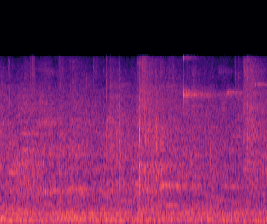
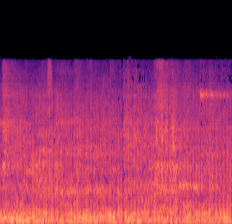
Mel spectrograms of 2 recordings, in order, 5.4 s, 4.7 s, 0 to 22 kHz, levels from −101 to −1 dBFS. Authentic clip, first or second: first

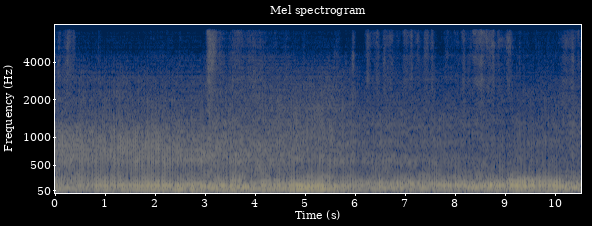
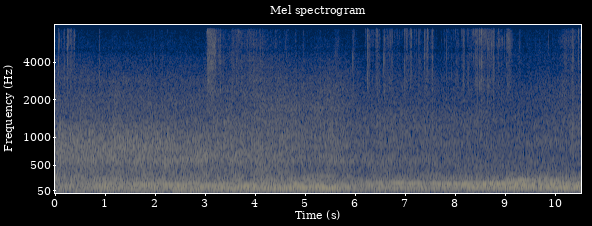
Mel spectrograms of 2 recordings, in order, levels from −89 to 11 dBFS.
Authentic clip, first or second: second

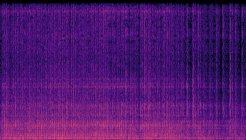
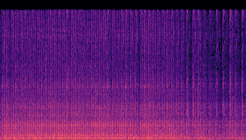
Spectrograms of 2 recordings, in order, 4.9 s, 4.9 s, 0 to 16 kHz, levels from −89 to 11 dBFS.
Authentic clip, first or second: second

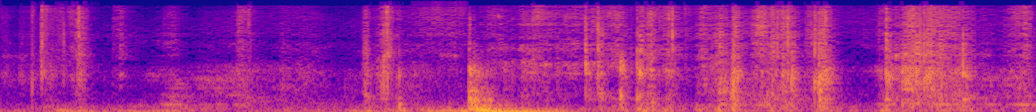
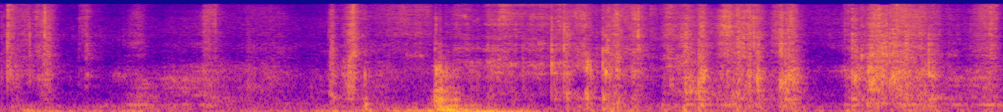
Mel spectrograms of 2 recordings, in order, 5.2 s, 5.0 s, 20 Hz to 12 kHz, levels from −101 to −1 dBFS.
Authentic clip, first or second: first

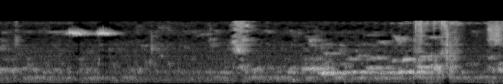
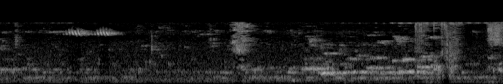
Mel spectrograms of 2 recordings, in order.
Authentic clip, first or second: second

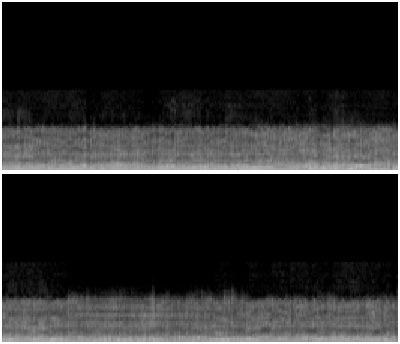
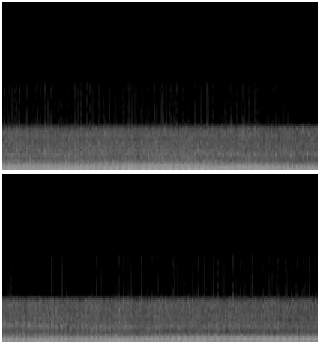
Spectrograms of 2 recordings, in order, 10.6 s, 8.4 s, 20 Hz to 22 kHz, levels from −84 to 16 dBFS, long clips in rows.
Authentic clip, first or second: second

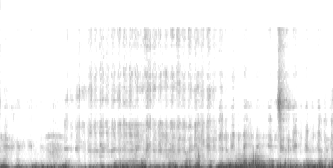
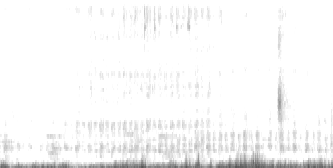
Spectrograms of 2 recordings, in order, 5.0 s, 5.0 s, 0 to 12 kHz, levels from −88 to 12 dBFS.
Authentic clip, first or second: second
